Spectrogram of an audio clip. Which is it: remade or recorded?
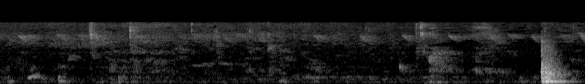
recorded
